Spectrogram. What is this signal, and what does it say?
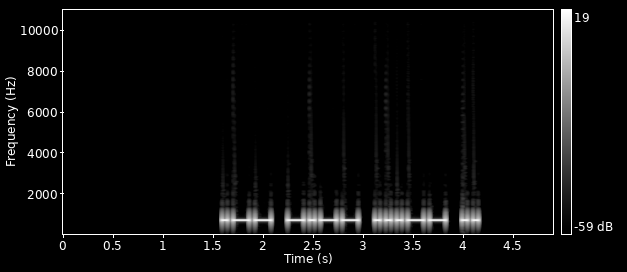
Morse code, heard as a keyed tone, about 22 wpm, 700 Hz. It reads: WY3I
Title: USA Call Signs - 4 Characters - Repeated 3x - 22wpm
